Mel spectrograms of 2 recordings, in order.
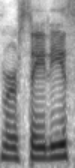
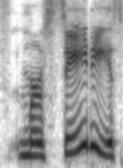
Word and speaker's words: Mercedes: correct, they will be using them here because Mercedes came out, and it's interesting. So I want to make this so. Kevin Kelly was pronouncing it as Monet, like most of us have, but Mercedes pronounces it as Money.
